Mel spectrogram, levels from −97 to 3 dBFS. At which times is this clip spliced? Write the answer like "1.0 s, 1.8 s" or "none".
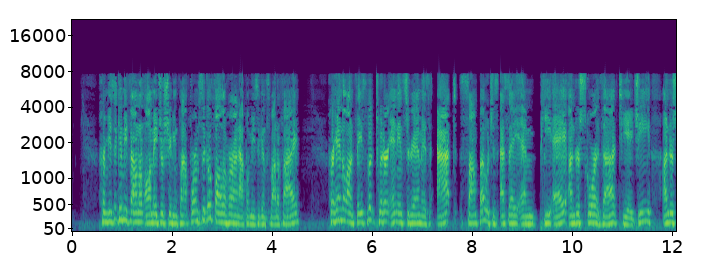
none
